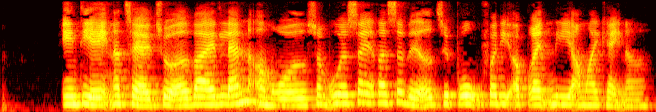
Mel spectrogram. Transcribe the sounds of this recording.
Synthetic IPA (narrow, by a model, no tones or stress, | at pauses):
e̝nd̥iɛ̰ːnɐt͡sʰeʁit͡sʰo̝ɐð̩ˠʋɑ̈e̝d̥lænɒ̽mʁɔ̽ːð̞ˠsɒ̽muesɛ̰ːʁɛsæɐʋe̝̰ːɐð̞̩ˠt͡sʰe̝lb̥ʁṵːfɒ̽diʔɒ̽b̥ʁen̰əliəʔɑ̈məʁikʰɛ̰ːnɐː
